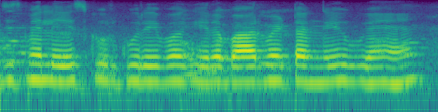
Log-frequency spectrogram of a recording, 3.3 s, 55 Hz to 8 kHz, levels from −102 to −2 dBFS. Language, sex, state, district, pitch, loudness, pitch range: Hindi, female, Jharkhand, Deoghar, 215 Hz, -17 LUFS, 210-220 Hz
